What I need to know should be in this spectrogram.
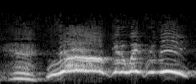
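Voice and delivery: long, high terrified scream. Retold or imitated. Trapped man to the woman grabbing him, screaming in terror. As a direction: scream it drawn out, fighting her off. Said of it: "And he starts screaming".

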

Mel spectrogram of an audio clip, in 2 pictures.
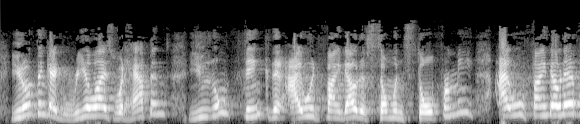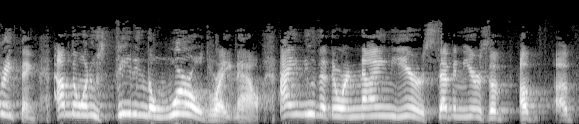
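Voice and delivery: hammed-up boastful king; Yosef proclaiming. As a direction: announce your rank grandly. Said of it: "said Yosef".

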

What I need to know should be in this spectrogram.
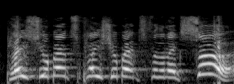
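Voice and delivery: loud, high croupier call. Retold or imitated. Croupier calling to Kevin across the table, loud and high. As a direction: call the bets across the casino floor.

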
